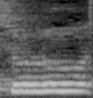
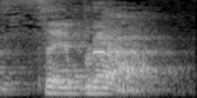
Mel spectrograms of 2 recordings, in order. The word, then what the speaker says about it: Zulu: Huruf Z mestinya diucapkan Zulu, akan tetapi diucapkan Zebra. Contoh, JZ11RZN mestinya diucapkan Juliet Zulu 11 Romeo Zulu November.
